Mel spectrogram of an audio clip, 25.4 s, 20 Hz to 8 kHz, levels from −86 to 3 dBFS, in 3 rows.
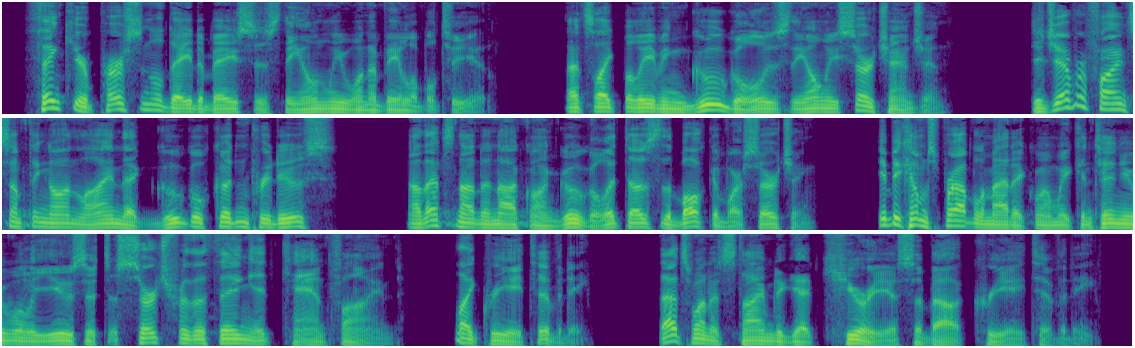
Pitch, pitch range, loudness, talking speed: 95 Hz, 80-115 Hz, -18 LUFS, 165 wpm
